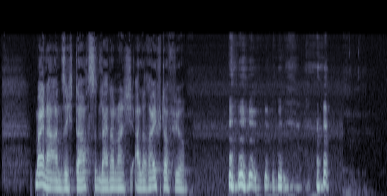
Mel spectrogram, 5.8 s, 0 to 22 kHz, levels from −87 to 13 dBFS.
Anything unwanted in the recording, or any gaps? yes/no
yes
